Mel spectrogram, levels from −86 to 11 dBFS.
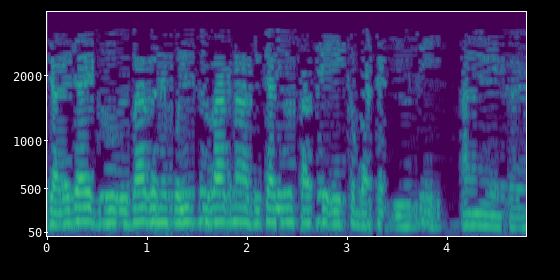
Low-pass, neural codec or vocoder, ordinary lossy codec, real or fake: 3.6 kHz; none; none; real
